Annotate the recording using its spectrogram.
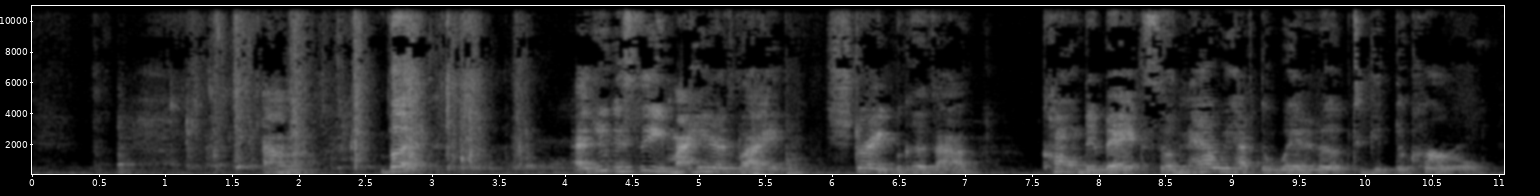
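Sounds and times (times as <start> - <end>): woman saying um: 4.0 - 5.6.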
